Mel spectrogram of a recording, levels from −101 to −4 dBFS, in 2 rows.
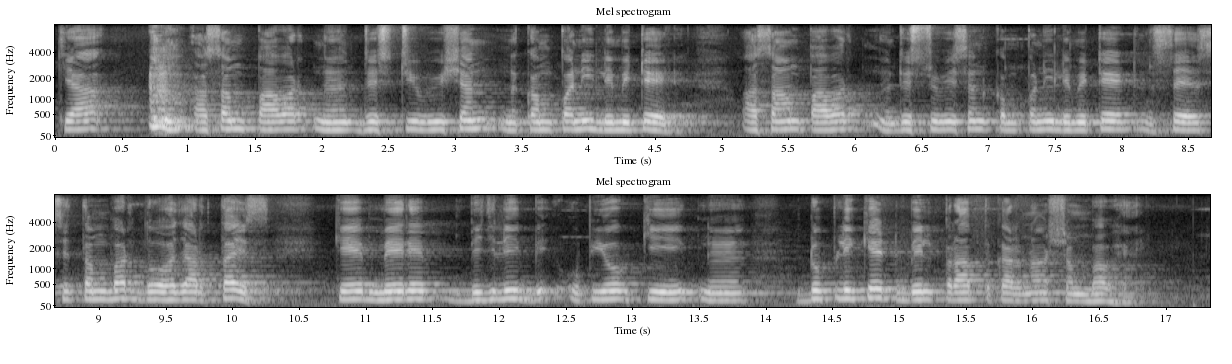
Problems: constant background noise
